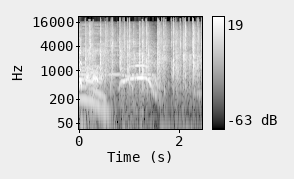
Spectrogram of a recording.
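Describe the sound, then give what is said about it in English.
Audience cheering and applauding: dense, steady clapping with raised voices over it, staying loud for a while, dipping briefly, then picking up again in choppier bursts. “Even the audience cheered for that.”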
